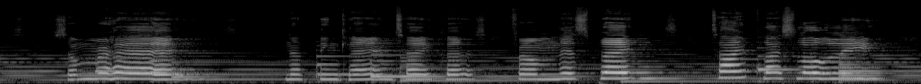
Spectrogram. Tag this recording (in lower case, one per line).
music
